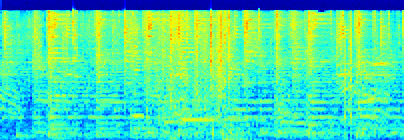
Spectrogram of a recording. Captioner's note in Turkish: Ok sesleri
